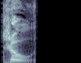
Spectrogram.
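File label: "rou", Mandarin Chinese, neutral tone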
